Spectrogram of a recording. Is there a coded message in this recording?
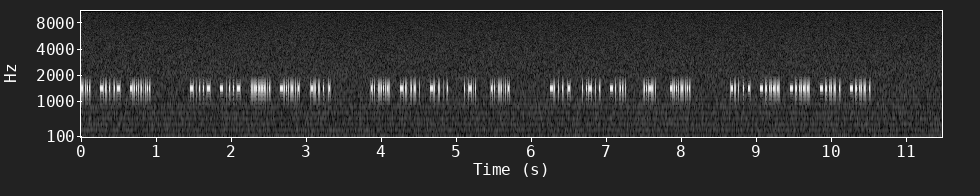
Yes: Hellschreiber (Feld-Hell, 122.5 baud) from 0.0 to 10.5 s, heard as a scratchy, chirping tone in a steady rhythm, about 1410 Hz. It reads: … NNSDV QPLIO UTKIC VRRFF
